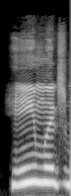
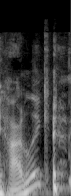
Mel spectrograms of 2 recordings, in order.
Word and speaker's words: Heimlich: The worst part is I choked in capital letters on my vomit, and my ex had to give me Heimlich maneuver on the shower floor, both of us naked. Did I say that right? – Do you mean Heimlich?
